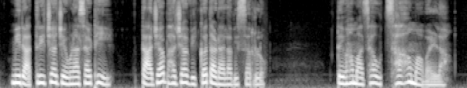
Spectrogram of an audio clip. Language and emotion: Marathi, sad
